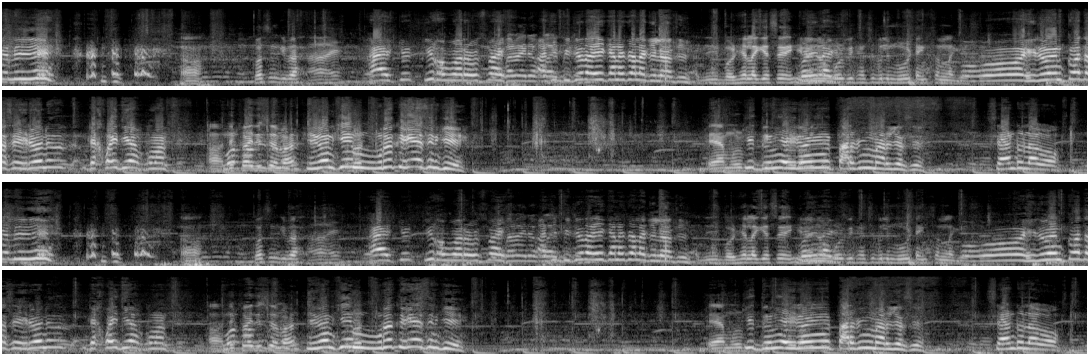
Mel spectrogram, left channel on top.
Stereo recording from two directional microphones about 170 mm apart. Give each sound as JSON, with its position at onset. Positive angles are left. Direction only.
{"t": 0.0, "sound": "a sound", "side_deg": 10}
{"t": 2.5, "sound": "a man's voice", "side_deg": 5}
{"t": 7.1, "sound": "a man's voice", "side_deg": 10}
{"t": 9.8, "sound": "speech", "side_deg": -15}
{"t": 13.2, "sound": "a man's voice", "side_deg": 0}
{"t": 13.9, "sound": "speech", "side_deg": -35}
{"t": 17.9, "sound": "a man's voice", "side_deg": 5}
{"t": 18.3, "sound": "a man's voice", "side_deg": -55}
{"t": 19.7, "sound": "speech", "side_deg": -65}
